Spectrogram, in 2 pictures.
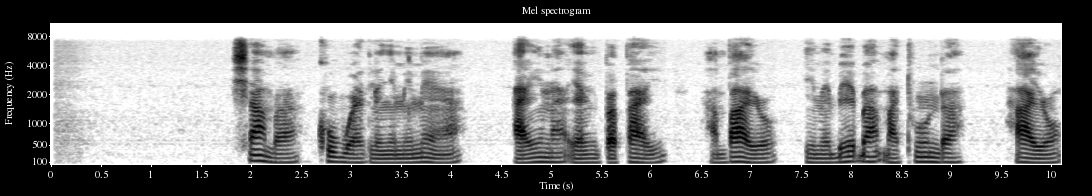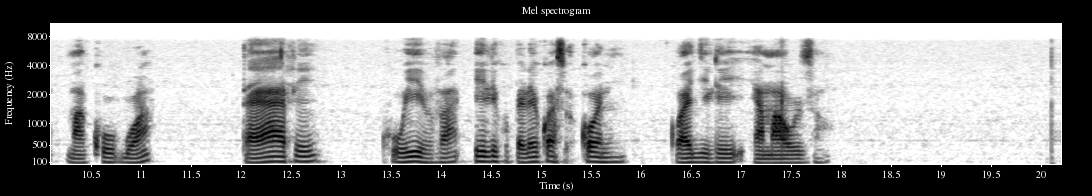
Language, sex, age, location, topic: Swahili, male, 25-35, Dar es Salaam, agriculture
